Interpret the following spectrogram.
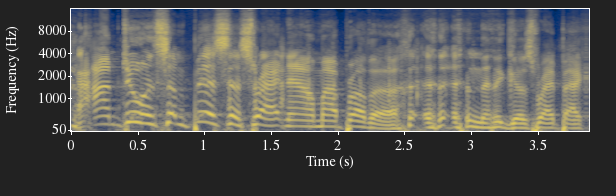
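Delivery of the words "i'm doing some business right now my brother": Gary Hart brushing off. Retold or imitated. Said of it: "Gary Hart's like".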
